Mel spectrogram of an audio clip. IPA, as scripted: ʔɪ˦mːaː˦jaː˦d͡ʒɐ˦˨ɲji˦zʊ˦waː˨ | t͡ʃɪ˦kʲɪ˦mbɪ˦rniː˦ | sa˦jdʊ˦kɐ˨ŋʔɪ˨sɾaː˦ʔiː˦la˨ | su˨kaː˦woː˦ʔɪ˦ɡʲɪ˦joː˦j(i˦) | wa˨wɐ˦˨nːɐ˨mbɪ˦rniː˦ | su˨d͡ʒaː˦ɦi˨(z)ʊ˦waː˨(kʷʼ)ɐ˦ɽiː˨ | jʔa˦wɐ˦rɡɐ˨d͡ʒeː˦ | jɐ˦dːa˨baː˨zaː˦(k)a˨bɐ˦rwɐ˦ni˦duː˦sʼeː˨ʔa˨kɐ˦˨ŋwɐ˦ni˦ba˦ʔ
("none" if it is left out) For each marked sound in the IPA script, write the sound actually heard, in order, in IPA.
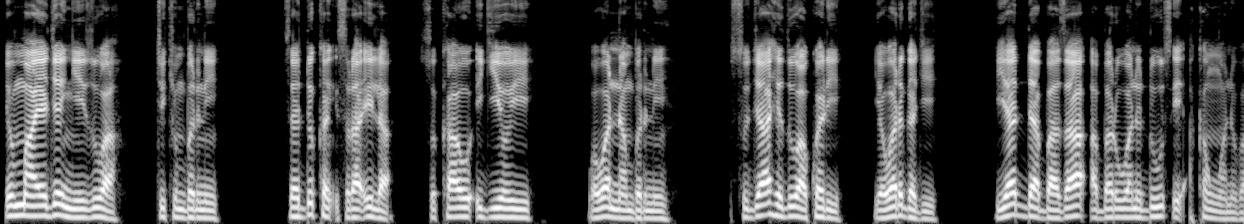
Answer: iː˦, z, kʷ, ʔ

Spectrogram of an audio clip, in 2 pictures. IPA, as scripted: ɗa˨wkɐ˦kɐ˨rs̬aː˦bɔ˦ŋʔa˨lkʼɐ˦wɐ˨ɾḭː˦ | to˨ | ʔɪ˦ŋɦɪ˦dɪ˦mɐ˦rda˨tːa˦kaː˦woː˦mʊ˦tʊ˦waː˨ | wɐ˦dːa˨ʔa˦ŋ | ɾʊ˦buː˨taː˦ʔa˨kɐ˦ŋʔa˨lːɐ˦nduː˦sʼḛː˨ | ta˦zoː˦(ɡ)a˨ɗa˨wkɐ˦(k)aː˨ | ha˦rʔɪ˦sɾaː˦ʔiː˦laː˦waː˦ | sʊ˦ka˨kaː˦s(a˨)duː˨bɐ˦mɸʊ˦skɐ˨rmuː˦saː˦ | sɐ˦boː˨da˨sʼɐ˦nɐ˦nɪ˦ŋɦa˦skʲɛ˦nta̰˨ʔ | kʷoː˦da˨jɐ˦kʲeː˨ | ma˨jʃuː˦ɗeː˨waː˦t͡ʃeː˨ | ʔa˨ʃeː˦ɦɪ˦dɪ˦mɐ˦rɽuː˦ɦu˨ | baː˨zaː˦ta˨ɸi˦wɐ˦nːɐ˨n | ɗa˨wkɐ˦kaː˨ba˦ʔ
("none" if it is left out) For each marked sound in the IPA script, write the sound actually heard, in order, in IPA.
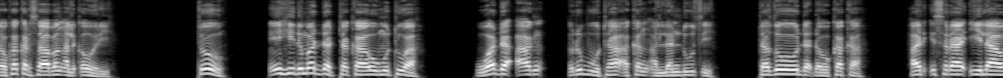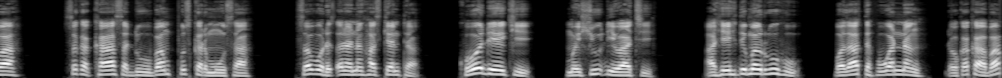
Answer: d, k, a˨

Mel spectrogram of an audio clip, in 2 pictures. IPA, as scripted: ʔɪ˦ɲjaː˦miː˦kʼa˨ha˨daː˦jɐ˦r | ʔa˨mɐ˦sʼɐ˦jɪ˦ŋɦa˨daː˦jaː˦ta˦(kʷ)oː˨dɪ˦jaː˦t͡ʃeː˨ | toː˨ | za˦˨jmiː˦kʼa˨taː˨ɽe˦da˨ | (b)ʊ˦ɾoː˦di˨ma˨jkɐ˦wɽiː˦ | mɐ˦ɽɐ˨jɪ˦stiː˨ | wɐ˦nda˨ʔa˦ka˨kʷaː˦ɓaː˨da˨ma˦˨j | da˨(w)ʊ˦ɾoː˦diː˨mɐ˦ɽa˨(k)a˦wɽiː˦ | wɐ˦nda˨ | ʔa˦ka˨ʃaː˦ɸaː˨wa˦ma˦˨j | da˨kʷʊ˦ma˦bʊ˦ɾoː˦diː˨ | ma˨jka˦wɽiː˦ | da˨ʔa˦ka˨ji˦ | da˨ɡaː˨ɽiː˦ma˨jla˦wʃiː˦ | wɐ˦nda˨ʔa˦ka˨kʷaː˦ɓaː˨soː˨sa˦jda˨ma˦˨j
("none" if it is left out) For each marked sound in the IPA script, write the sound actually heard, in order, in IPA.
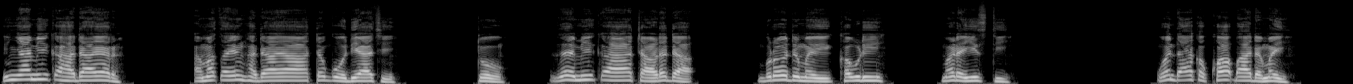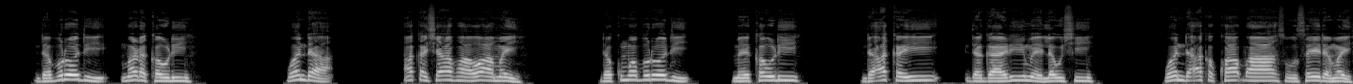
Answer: ɡʷ, b, b, k

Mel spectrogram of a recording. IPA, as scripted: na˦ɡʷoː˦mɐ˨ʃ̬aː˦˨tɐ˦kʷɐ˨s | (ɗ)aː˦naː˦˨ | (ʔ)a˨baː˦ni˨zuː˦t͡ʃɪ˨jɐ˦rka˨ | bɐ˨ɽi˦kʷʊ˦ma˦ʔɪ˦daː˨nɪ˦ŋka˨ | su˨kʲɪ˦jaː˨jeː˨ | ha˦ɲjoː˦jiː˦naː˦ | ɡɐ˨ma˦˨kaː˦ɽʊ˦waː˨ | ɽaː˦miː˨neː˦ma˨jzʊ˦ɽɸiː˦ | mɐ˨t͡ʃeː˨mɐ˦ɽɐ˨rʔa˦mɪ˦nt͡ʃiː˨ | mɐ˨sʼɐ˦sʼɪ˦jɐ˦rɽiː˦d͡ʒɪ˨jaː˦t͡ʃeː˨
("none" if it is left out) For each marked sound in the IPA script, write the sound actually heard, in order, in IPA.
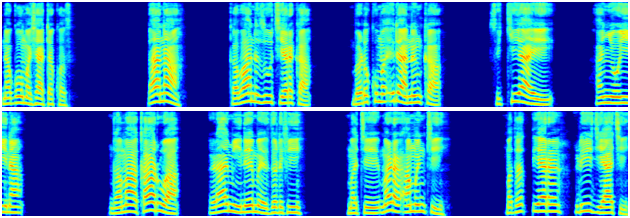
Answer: ɗ, k

